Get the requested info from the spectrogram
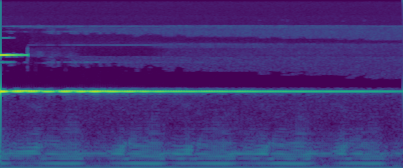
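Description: A single struck meditation bell: one clear high tone rings on and slowly fades, struck to mark the start of the meditation. Under it plays soft ambient background music with a slow, low pulse.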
